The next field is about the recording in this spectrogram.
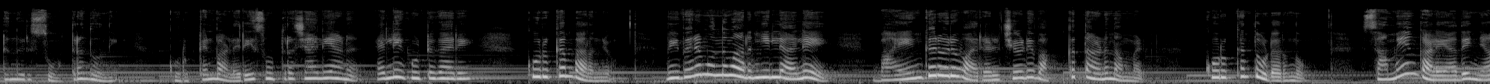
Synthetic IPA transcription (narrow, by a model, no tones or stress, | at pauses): enːo̞ɾusuːt̪rɐmt̪o̞ːnːi | kurukːɐnʋɐɭɐɾe̞suːt̪rɐɕaːlijaːɳɨ | ɐlːikuːʈːuɣaːɾe | kurukːɐnpɐrɐɲːu | ʋiʋɐɾɐmo̞nːumɐrɐɲːilːɐːle̞ | bʱɐjɐŋɡɐɾo̞ɾuʋɐɾɐɭt͡ɕeːɽiʋɐkːɐt̪ːaːɳɨnɐmːɐ̰ɭ | kurukːɐnt̪uɽɐrnːu | sɐmɐjɐmkɐɭɐjaːðe̞ɲaː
